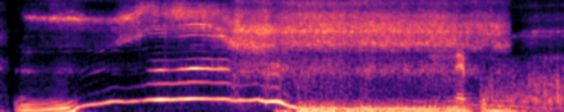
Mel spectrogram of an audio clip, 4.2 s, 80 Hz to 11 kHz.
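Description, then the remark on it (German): A voice imitates an Apple notebook's cooling fan spinning up while running a demanding 3D screensaver: a rising hum climbs to a sustained whine, then gives way to a loud, breathy whooshing rush of air lasting a couple of seconds. “die Notebooks von Apple, die haben tatsächlich ein ganz blödes Problem und zwar, die fangen unglaublich schnell an, sich einen abzupusten”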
